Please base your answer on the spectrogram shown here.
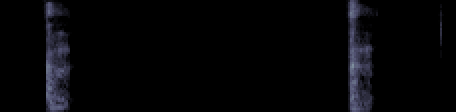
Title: Pencil's Hiccups in kindergarten class but Pencil has her AI voice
